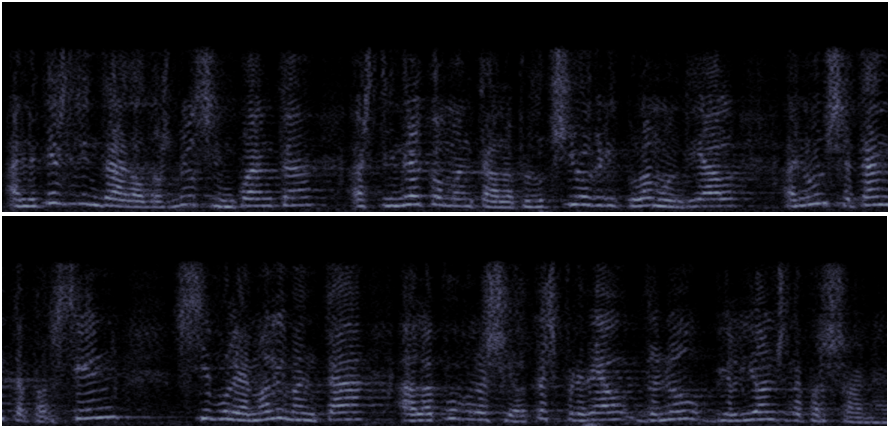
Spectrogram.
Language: Catalan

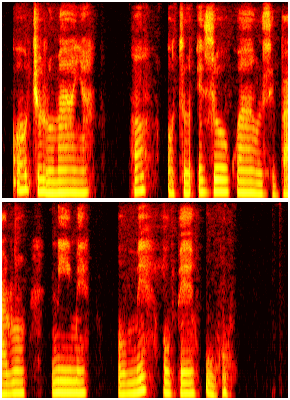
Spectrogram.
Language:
Igbo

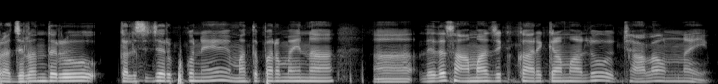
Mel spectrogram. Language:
Telugu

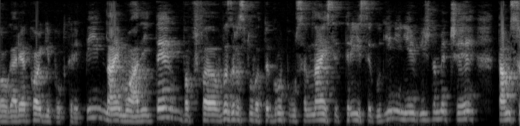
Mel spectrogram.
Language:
Bulgarian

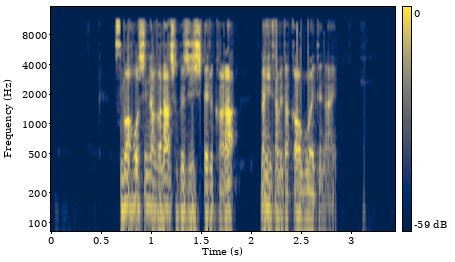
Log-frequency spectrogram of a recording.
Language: Japanese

